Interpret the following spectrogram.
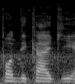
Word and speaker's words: Pontikaki: I kind of like at this point, even though in Greek it's pronounced Pondikaiki, and that this...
